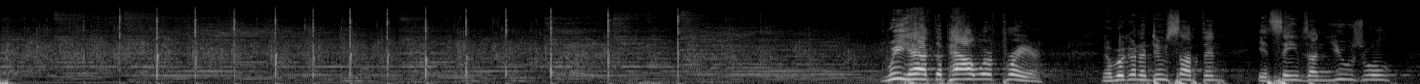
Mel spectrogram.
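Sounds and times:
audience clapping hands: 0.0s - 9.6s
speech: 8.9s - 14.0s.

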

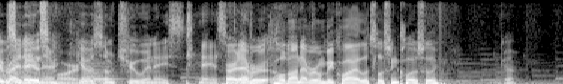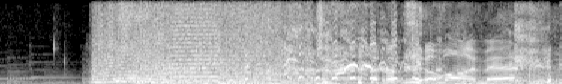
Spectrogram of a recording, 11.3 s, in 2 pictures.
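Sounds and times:
speech: 0.0s - 5.3s, 9.4s - 11.2s
fart sound effect: 6.5s - 9.0s
laughter: 6.9s - 11.2s.

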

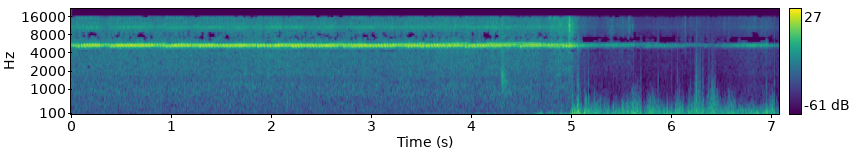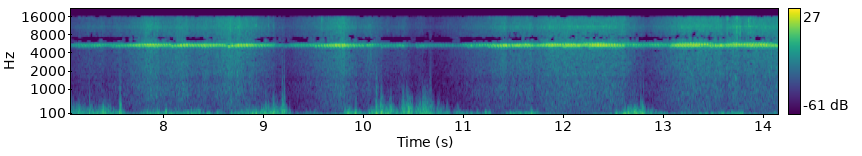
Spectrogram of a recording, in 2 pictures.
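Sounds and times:
insects chirring: 0.0s - 14.1s
irregular low rumbling: 4.6s - 14.1s.

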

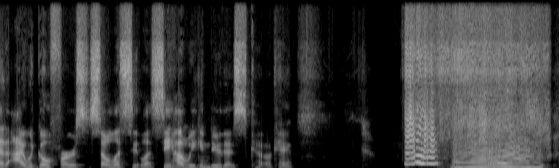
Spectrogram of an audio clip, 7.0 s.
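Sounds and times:
speech: 0.0s - 4.6s, 5.5s - 6.9s
person imitating an elephant's trumpet with the voice: 5.1s - 6.9s.

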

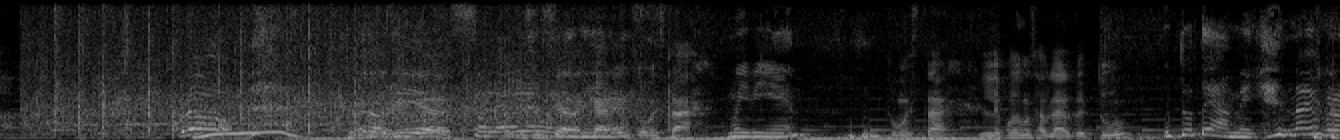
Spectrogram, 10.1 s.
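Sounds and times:
audience applause: 0.0s - 5.2s
speech: 1.3s - 1.9s, 2.6s - 10.0s
laughter: 9.6s - 10.0s.

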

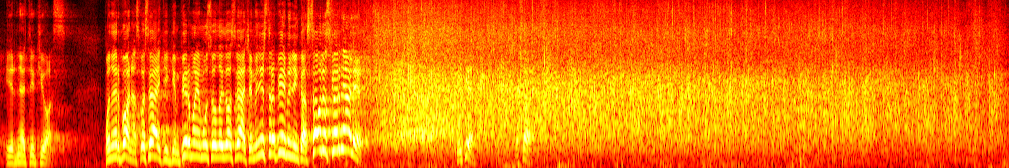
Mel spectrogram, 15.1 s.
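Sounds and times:
speech: 0.1s - 1.0s, 1.6s - 5.7s, 6.8s - 8.1s
television studio audience applause for a prime minister: 5.5s - 15.1s.

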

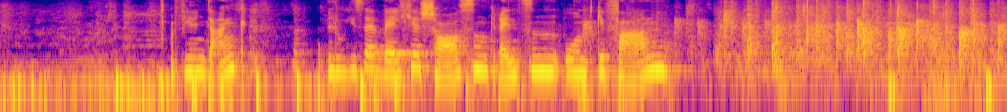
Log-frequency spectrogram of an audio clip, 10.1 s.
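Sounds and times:
speech: 1.8s - 6.9s
audience applause: 6.5s - 10.0s.

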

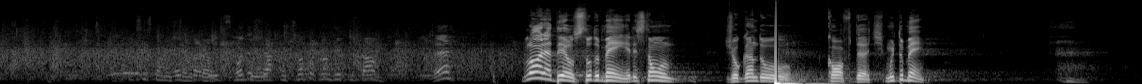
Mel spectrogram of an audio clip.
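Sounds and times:
audience applause: 0.0s - 6.1s
speech: 2.4s - 9.4s.

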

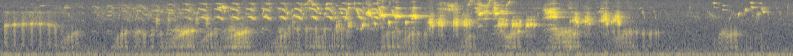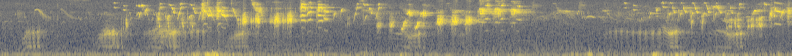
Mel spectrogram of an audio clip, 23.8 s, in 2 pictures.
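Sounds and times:
bird chirps: 0.0s - 9.9s, 12.2s - 23.7s
frogs croaking: 0.0s - 10.0s, 12.2s - 12.6s, 13.4s - 16.4s, 21.0s - 23.7s
great reed warbler harsh chattering song: 0.1s - 9.9s, 13.4s - 19.9s, 20.9s - 23.7s.

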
